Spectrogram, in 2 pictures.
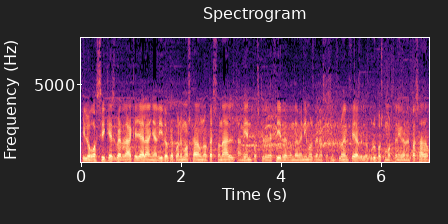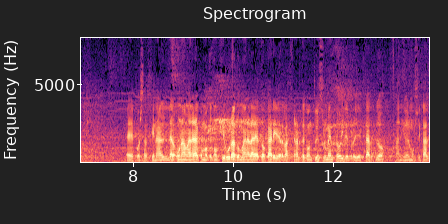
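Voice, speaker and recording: Flat-voiced male musician, echoey room. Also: lowish voice, fast, background noise. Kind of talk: casual interview.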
